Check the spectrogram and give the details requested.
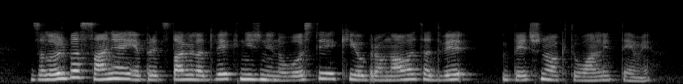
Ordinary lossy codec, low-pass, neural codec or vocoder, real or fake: none; 7.2 kHz; none; real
